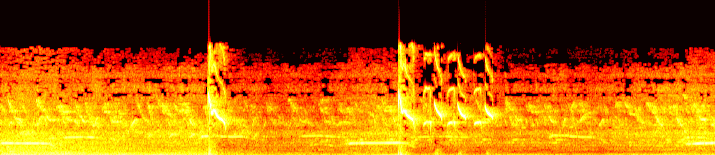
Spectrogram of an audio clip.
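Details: Vigorous white-eye song: an isolated shrill downslurred note, then a burst of about six quick, piercing descending chirps, with steady whistled tones between them.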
